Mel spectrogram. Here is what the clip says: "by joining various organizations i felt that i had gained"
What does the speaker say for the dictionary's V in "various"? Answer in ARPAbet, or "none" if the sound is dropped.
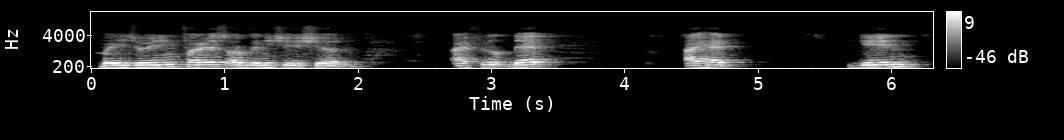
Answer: F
